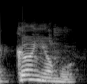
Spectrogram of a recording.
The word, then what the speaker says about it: cânhamo: que eu não conhecia, mas pela acentuação é cânhamo.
